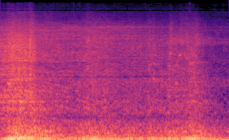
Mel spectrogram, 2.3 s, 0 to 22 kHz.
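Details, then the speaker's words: Boat with Mercruiser engine and Alpha One Gen 2 outdrive, after fixing a bad connection that had caused slow starting: brief crank that catches almost at once and rises into a strong running rumble; quick, normal start. "wow okay I think we found out what the problem was that fired up way [Music] quicker yeah damn okay well it was just a bad connection"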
